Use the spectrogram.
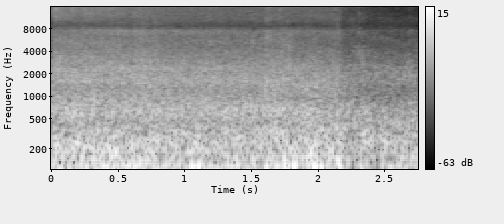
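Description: Rough ocean surf churns and crashes against rocks below dangerous cliffs, a continuous loud roar of waves with heavy wind buffeting the microphone and no voices.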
